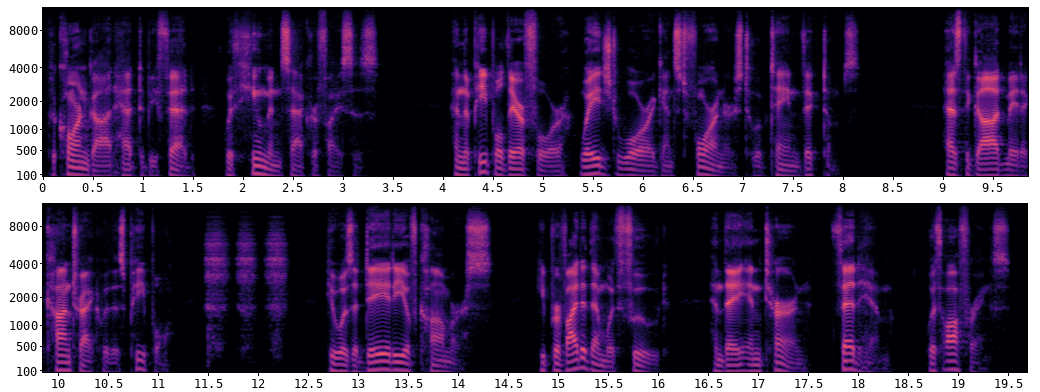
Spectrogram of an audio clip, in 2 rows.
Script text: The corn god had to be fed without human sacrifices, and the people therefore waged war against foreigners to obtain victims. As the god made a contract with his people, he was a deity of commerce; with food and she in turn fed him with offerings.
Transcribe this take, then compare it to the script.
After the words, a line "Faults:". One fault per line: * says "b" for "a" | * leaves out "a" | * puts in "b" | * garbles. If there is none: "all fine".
The corn god had to be fed with human sacrifices, and the people therefore waged war against foreigners to obtain victims. As the god made a contract with his people, he was a deity of commerce; he provided them with food and they in turn fed him with offerings.
Faults:
* says "with" for "without"
* puts in "he provided them"
* says "they" for "she"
